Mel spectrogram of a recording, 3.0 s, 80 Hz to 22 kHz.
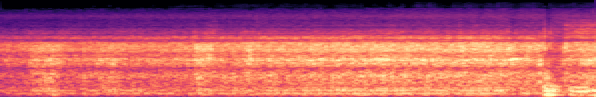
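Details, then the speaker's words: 1958 Philco F-750 clock radio after repair, with two bumblebee capacitors and an out-of-tolerance 68-ohm resistor replaced: steady, clear station sound under light hiss with no crackle, fading or dropout. Reception is normal. "okay there's a 1958 bill cuckoo clock radio playing again"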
